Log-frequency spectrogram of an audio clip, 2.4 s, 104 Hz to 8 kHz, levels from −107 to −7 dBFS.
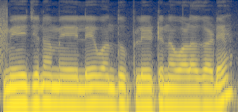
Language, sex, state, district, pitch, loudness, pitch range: Kannada, male, Karnataka, Bidar, 135 Hz, -12 LUFS, 135-140 Hz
